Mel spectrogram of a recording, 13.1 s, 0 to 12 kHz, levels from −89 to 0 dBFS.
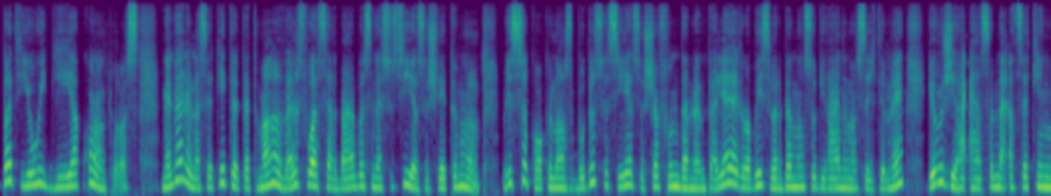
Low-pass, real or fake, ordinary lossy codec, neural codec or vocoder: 10.8 kHz; fake; AAC, 64 kbps; codec, 24 kHz, 0.9 kbps, WavTokenizer, medium music audio release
